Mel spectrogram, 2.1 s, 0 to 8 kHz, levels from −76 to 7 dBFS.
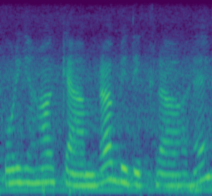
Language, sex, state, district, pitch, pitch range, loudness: Hindi, female, Punjab, Pathankot, 200 Hz, 170-215 Hz, -16 LUFS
